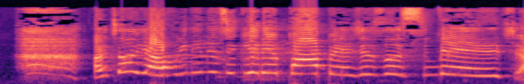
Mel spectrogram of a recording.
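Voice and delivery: high, loud gleeful insistence; excited outburst. Real, not acted. Streamer cheering on Sim couple, high excited outburst.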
